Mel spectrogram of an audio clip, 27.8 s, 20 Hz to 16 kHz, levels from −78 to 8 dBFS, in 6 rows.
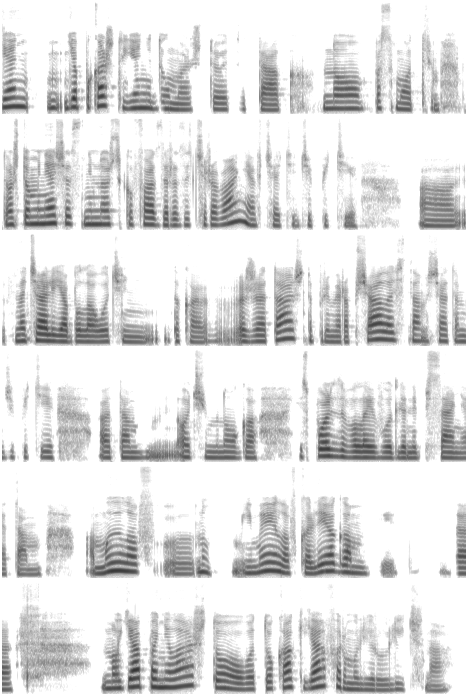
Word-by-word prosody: я 270 +2 +6
не 280 -1 +3 0.4
я 265 +4 +5
пока 300 +4 +3
что 300 -7 -8
я 225 +2 +1
не 230 -1 +2
думаю, 190 -3 -3
что 195 - -8
это 190 0 -7
так, 170 -1 -4
но 215 -1 0
посмотрим. 195 -7 -6 0.2
Потому 215 - -1
что 235 +2 0
у - - +3
меня 240 +2 +6
щас 245 -2 -3
немножечко 220 -1 0
фаза 210 -2 +1
разочарования 205 +6 -1
в - - -16
Чате 180 -1 -9
GPT. 175 - -12 0.6
А 175 -1 -3 0.2
вначале 200 0 +5
я 185 -1 +4
была 180 0 +1
очень 180 +2 -4 0.2
такая 170 -3 -6 0.3
ажиотаж, 190 +10 +1
например, 175 -4 -5
общалась 240 +6 +2
там 200 -1 -4
с - - -11
Чатом 185 -2 -5
GPT, 190 +1 -9 0.4
э, 180 - -1
там 180 -1 -1 0.4
очень 195 -1 -3
много. 180 -1 -3 0.4
Использовала 210 -4 +3
его 180 -1 +2
для 175 0 -2
написания, 170 -1 -3
там, 155 +1 -7 0.4
мылов, 245 +5 +4
ну, 170 +6 -4 0.2
имейлов 215 +1 +2
коллегам, 215 -1 +2
и - - -13 0.4
да. 185 -5 -1 0.9
Но 220 +1 +2
я 270 +1 +9
поняла, 265 +3 +5
что 230 -10 +1
вот 195 0 -2
то, 215 0 -2
как 250 +1 +2
я 255 +6 +5
формулирую 185 - -3
лично, 170 -3 -11
195 Hz, 135 wpm, -23 LUFS, 180-230 Hz, 0.9 s, я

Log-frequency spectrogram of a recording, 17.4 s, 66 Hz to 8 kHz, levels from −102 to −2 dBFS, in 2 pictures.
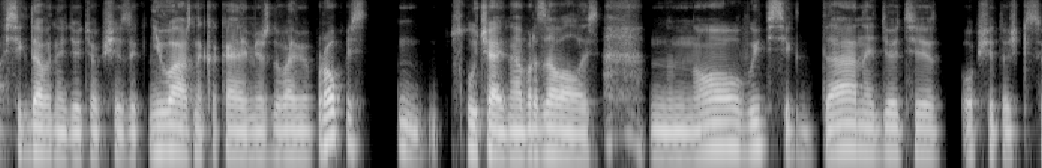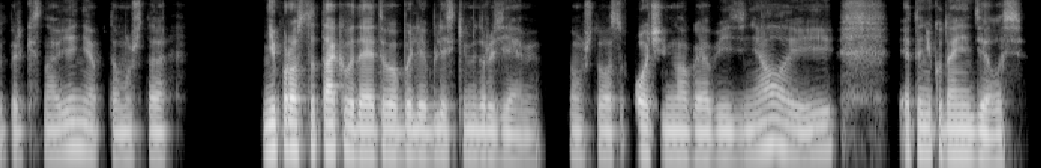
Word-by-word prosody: всегда 105 0 +2
вы 100 - 0
найдете 95 0 -2
общий 90 - -4
язык. 90 +1 -6
Неважно, 105 -2 +3
какая 95 -2 -1
между 95 +1 -3
вами 95 -1 +1
пропасть, 145 +4 +1 0.2
м, 105 -6 -5 0.2
случайно 100 -4 +2
образовалась, 95 -2 +2 0.4
н 95 -1 -1
но 120 +4 +2
вы 115 +2 -2
всегда 100 +1 -1
найдете 105 -2 -3
общие - - -7
точки 95 0 -7
соприкосновения, 100 +4 -4
потому 95 0 -5
что 95 0 -4 0.8
не 115 +2 +5
просто 120 -1 +5
так 115 +1 +5
вы 110 - +4
до 100 - +4
этого 100 0 +4
были 100 0 +2
близкими 100 +1 -3
друзьями. 90 -3 -3 0.2
Потому 95 -1 -6
что 100 - -8
вас 95 0 -3
очень 100 -2 +1
многое 95 -1 +1
объединяло, 95 +7 -2
и 105 +3 -3 0.5
это 110 - -2
никуда 100 0 +1
не 100 - +4
делось. 90 -3 0
100 Hz, 150 wpm, -25 LUFS, 95-110 Hz, 0.8 s, не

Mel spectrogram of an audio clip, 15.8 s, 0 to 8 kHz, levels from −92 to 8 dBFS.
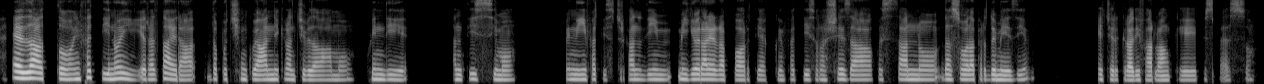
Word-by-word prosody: Esatto, 205 -4 +8
infatti 190 0 +1
noi, 190 -3 +3
in 175 - +1
realtà, 175 +2 +1
era 160 -1 -1
dopo 180 -1 -7
5 180 0 -3
anni 170 +1 +3
che 185 - -10
non 175 -2 0
ci 170 - -7
vedevamo, 160 +1 -3 0.2
quindi 170 -3 -1 0.6
tantissimo. 170 -1 -3 0.6
Quindi, 175 -1 -1
infatti, 175 0 -4
sto - - -20
cercando 175 0 -4
di 175 0 -3
migliorare 180 -1 +3
i - - +2
rapporti, 165 0 -4
ecco. 165 0 -12
Infatti 170 +1 -8
sono 170 0 -9
scesa 165 0 -2
quest'anno 170 -1 -2
da 175 -1 -1
sola 170 0 +1
per 170 0 -9
2 170 0 +2
mesi 165 +2 0 0.8
e 175 - -6
cercherò 160 -1 -1
di 160 - -1
farlo 155 0 -3
anche 155 0 -3
più 175 - -19
spesso. 165 +2 -15
170 Hz, 150 wpm, -25 LUFS, 165-180 Hz, 0.8 s, Esatto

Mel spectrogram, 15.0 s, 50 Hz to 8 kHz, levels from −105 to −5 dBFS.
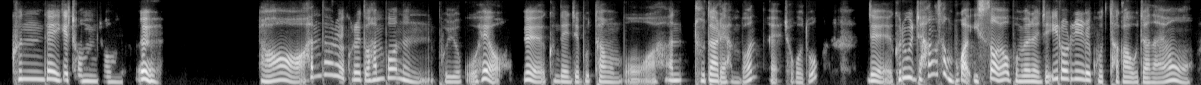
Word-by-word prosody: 근데 270 -1 +1
이게 230 0 +3
점점 195 -4 -4 0.2
예. 205 - +7 1.2
아 205 -1 +2
1 345 +2 -2
달에 400 -4 -1
그래도 250 -5 -1
1 245 +4 0
번은 235 - -1
보려고 175 -2 -5
해요. 280 +1 +4 0.3
예, 210 -9 +3
근데 190 -3 -2
인제 175 0 -2
못하면 175 -3 -3
뭐 - - -6
한 225 -4 -2
2 210 - -3
달에 205 -5 +5
1 165 0 -7
번 230 - -2 0.2
예. - - -5
적어도. 160 - -5 0.6
네. 210 -6 +1
그리고 315 +5 +2
인제 265 -2 0
항상 395 - +1
뭐가 220 - +4
있어요. 245 +5 +4
보면은 190 -3 +1
이제 175 +1 -2
1 285 +7 -1
월 275 -1 +4
1 270 -2 +2
일 235 - +4
곧 190 -6 -5
다가오잖아요. 165 +1 -1
215 Hz, 255 characters per minute, -24 LUFS, 180-265 Hz, 1.2 s, 예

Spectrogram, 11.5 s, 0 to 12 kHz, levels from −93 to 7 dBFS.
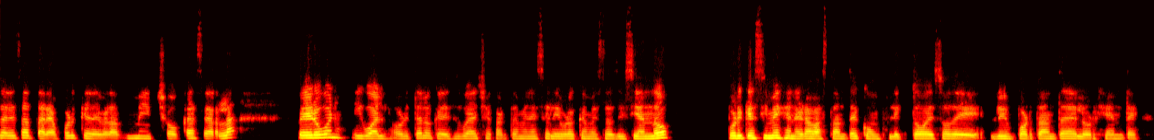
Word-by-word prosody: hacer 220 -1 +1
esa 215 +1 -1
tarea, 180 -3 0
porque, 215 +1 -4
de 180 -1 -1
verdad, 175 0 -2
me 200 -1 -5
choca 185 +2 -3
hacerla. 200 +5 0 0.6
Pero 230 +1 +8
bueno, 265 -4 +1
igual 200 -2 0
ahorita 190 +3 -5
lo 210 0 -4
que 190 - -5
dices, 180 +1 -6
voy 190 0 -4
a 190 - -3
checar 175 -3 -11
también 185 0 -7
ese 185 +1 -7
libro 180 -1 -1
que 190 - -6
me 180 - -5
estás 175 +1 -4
diciendo, 190 +6 +3 0.6
porque 210 -1 +6
sí 210 +1 +1
me 220 +1 +6
genera 190 -3 +2
bastante 180 +1 0
conflicto 175 0 -1
eso 180 +1 0
de 165 -3 +2
lo 190 - -1
importante 180 0 -1
de 190 0 +1
lo 175 -2 +1
urgente. 165 -1 -7
185 Hz, 205 wpm, -23 LUFS, 180-205 Hz, 0.6 s, Pero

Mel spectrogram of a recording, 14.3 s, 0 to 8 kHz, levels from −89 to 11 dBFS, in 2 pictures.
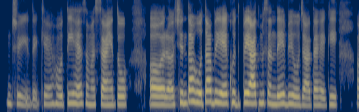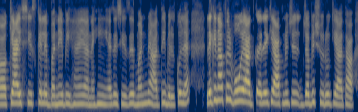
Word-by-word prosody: जी। 235 -2 -7
देखिए, 225 +3 -10
होती 235 +2 -5
हैं 240 -1 -1
समस्याएँ 215 -3 -3
तो 220 - 0 0.6
और 215 -2 +3
चिंता 270 +3 +2
होता 290 +1 +3
भी 280 0 0
है 250 - +5
खुद 270 -6 -2
पे 270 0 +7
आत्मसंदेह 245 -2 +2
भी 240 +2 -2
हो 220 -2 0
जाता 205 -1 -4
है 195 - -4
कि 220 +2 -4 0.4
अ, 225 +1 +2
क्या 260 -2 +6
इस 250 0 +2
चीज़ 255 -1 -5
के 270 - +1
लिए 250 -1 +1
बने 230 +2 -2
भी 240 0 -4
हैं 235 +1 -5
या 230 -1 -2
नहीं 220 +2 -4
ऐसी 240 +3 -3
चीज़ें 235 +1 -3
मन 230 +1 -2
में 270 - -2
आती 215 +4 -3
बिल्कुल 230 +3 -2
हैं। 255 +3 -1 0.4
लेकिन 285 +5 +5
आप 335 0 +5
फिर 360 -1 +1
वो 295 +3 +3
याद 275 -5 +6
करें 265 0 +4
कि 290 - -2
आपने 250 0 +2
ज 270 -1 -3
जभी 255 +2 0
शुरू 255 -2 -4
किया 225 -4 0
था 210 -1 -2
240 Hz, 210 wpm, -22 LUFS, 225-260 Hz, 0.6 s, पे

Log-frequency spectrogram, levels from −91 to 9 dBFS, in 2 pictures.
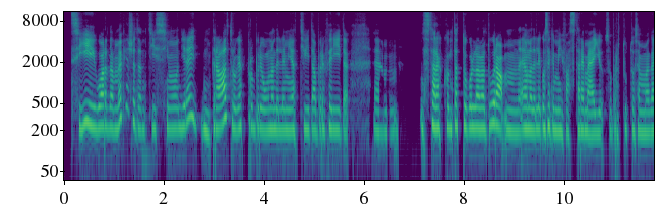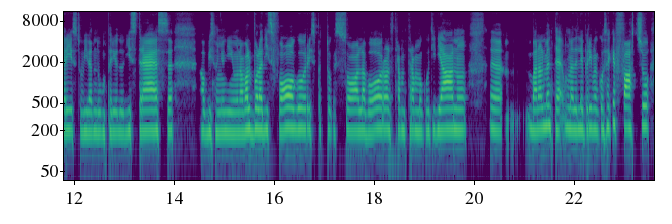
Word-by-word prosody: Sì, 240 +1 +2
guarda, 225 0 +2
a - - -1
me 240 +8 0
piace 390 - -6
tantissimo, 215 0 -7
direi 265 +5 -1
mh, 205 -3 -4
tra 215 +4 0
l'altro 270 -3 +4
che 210 - -4
è 225 0 -4
proprio 215 -2 -5
una 210 +1 -2
delle 205 0 -3
mie 205 0 -2
attività 205 +1 -5
preferite, 205 0 -4 0.5
uhm, 190 -1 -9 0.5
stare 220 +2 +2
a 220 - -2
contatto 230 0 -3
con 220 0 0
la 220 0 +4
natura, 230 +3 +4
mhmm, 195 -2 -5
è 215 - +1
una 215 0 +2
delle 205 0 -1
cose 215 +2 -1
che 210 - -5
mi 200 -1 -3
fa 195 +2 -7
stare 200 +1 -2
meglio, 185 0 +1
soprattutto 195 +2 -11
se, 200 - -9
magari, 195 +1 -2
sto 190 - -12
vivendo 190 0 -3
un 185 - -6
periodo 190 0 -5
di 190 +2 -6
stress, 200 +1 +4 0.6
ho 195 - -3
bisogno 190 0 -4
di 190 -1 -2
una 185 0 -1
valvola 205 +1 +4
di 200 0 -3
sfogo 210 +2 +4
rispetto, 200 -1 -7
che 190 - -15
so, 200 +2 -2
al 200 0 +4
lavoro, 200 +2 +3
al 205 -2 0
tram 200 -1 -6
tram 195 0 -3
quotidiano, 205 +1 +4 0.4
uhm, 205 -2 +1 0.5
banalmente, 215 -1 +1
una 215 -1 -1
delle 205 0 -1
prime 210 +1 -2
cose 210 +2 -4
che 245 +3 -1
faccio 220 +1 +3
205 Hz, 175 wpm, -24 LUFS, 195-215 Hz, 0.6 s, l'altro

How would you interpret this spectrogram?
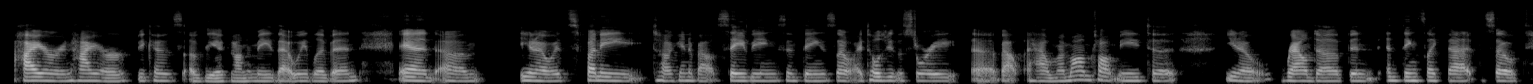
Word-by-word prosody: higher 175 -2 +7
and 160 +2 -2
higher 170 -2 +1
because 165 0 -4
of 150 - -3
the 145 -1 0
economy 155 +1 -2
that 150 - +1
we 165 0 0
live 155 -1 -3
in, 165 +4 0 0.4
and, 170 -3 +6
um, 160 -1 -2 0.4
you 185 -1 +3
know, 160 -2 +2
it's 165 0 -6
funny 185 +5 +2
talking 175 -1 -3
about 170 0 -4
savings 170 0 0
and 170 -1 -5
things. 165 0 -2
So, 165 -3 +1
I - - -2
told 175 -3 +2
you 175 0 -2
the - - -6
story 165 -1 -2
eh - - -1
about - - -2
how 160 -2 -1
my 160 +2 -3
mom 205 +3 +1
taught 195 -3 0
me 170 0 -3
to 165 -1 -2 0.5
you 185 - 0
know, 165 +10 -2
round 165 -1 +4
up 160 0 0
and 170 +10 -1
and 175 -1 -2
things 175 -1 +1
like 175 -1 0
that. 160 -1 +1
So, 165 -2 +1
165 Hz, 180 wpm, -27 LUFS, 160-175 Hz, 0.5 s, higher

